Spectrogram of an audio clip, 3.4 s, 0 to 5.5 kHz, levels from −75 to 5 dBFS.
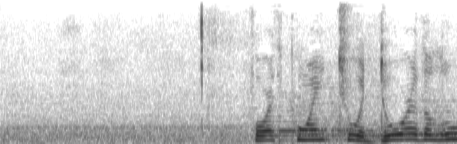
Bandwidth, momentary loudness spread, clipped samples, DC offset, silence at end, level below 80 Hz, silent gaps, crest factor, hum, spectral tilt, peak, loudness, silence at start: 5.4 kHz; 20 LU; under 0.1%; under 0.1%; 0 s; -46 dBFS; none; 16 dB; none; -8.5 dB/octave; -2 dBFS; -16 LUFS; 0 s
